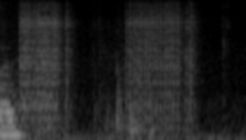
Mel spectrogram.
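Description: Rustling and creaking handling noise in two short spells, from movement at the desk.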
